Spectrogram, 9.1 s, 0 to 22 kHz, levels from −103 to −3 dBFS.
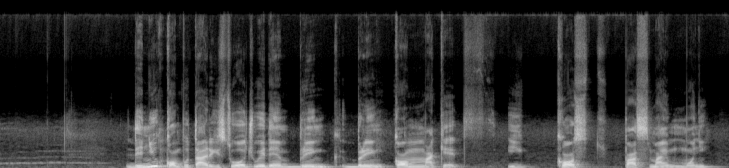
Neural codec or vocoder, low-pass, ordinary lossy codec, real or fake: none; none; none; real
